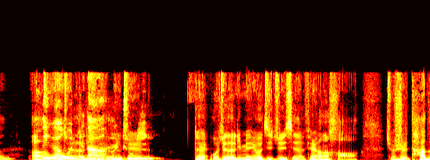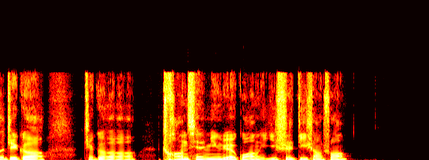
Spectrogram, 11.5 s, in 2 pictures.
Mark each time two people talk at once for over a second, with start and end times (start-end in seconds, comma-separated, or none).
0.5-2.0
